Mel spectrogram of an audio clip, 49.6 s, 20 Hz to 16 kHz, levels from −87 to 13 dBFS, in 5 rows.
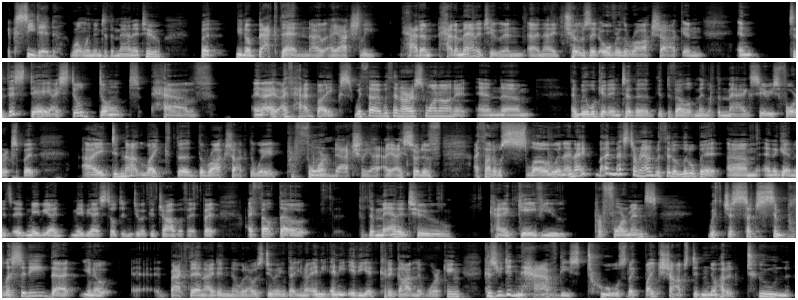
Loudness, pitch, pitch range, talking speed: -16 LUFS, 120 Hz, 105-155 Hz, 200 wpm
